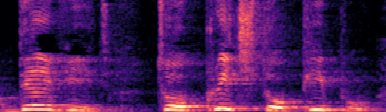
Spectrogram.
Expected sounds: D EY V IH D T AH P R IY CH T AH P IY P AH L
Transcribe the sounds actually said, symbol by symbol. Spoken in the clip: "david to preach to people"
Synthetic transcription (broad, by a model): D EY V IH D T AH P R IY CH T AH P IY P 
